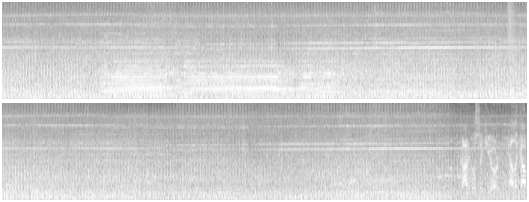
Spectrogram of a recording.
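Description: A helicopter in a video game, its steady rotor and engine drone running loud and unbroken throughout, with faint game voices and effects layered underneath.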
